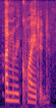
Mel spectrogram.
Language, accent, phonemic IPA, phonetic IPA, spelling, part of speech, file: English, US, /ˌʌn.ɹɪˈkwaɪ.tɪd/, [ˌʌn.ɹɪˈkwaɪ.ɾɪd], unrequited, adjective, En-us-unrequited.ogg
- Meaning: Not returned; not reciprocated; not repaid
